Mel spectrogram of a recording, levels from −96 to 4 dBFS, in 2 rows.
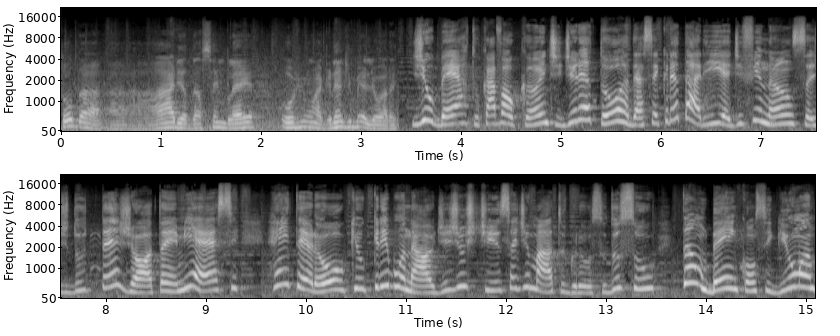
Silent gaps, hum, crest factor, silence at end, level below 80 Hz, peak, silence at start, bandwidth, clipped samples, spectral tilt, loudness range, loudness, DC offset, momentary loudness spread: none; none; 14 dB; 0 s; -50 dBFS; -6 dBFS; 0 s; 16 kHz; under 0.1%; -3.5 dB/octave; 3 LU; -21 LUFS; under 0.1%; 9 LU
